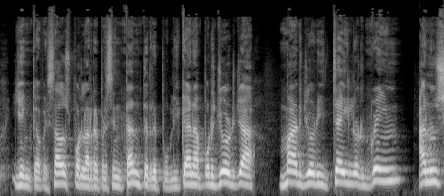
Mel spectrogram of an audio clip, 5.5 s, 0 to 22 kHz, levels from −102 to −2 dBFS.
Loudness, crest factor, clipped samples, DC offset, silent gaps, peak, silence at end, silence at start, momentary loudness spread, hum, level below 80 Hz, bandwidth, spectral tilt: -22 LUFS; 12 dB; under 0.1%; under 0.1%; none; -10 dBFS; 0 s; 0.15 s; 7 LU; none; -64 dBFS; 18 kHz; -5.5 dB/octave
